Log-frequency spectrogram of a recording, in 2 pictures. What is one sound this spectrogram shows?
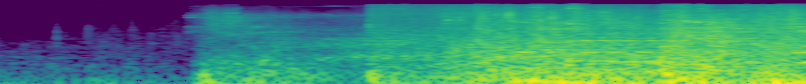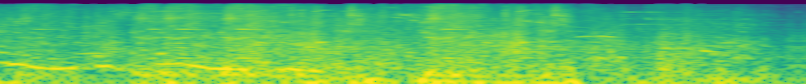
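Magical spell effects whoosh and crackle in a fast-paced battle.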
